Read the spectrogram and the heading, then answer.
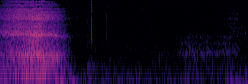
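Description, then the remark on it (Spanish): A single loud, breathy yawn-like exhalation lasting under a second, followed by near silence with faint rustling. “perdona que voy a bostezar”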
